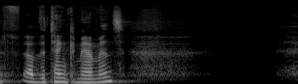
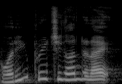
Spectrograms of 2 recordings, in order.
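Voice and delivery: sugary-sweet, singsong, softly lilting up; sweet pointed question; 8 semitones higher, 7 dB quieter, faster than usual. Retold or imitated. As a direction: imitate wife, high, soft and quick. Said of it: "Jen just so sweetly".

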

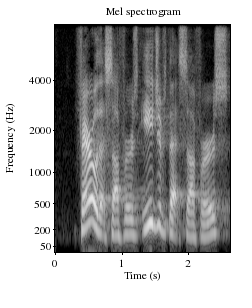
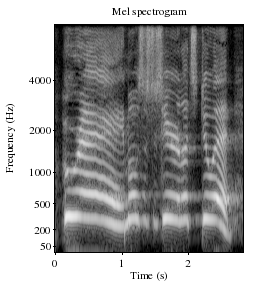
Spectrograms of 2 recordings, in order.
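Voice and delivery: much higher and louder cheer; cheering crowd; 10 semitones higher, 3 dB louder than usual. Acted. Hebrews celebrating Moses' arrival, high excited cheer. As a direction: whoop it like a delighted crowd. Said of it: "the people are like".

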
